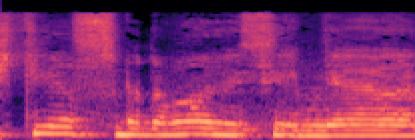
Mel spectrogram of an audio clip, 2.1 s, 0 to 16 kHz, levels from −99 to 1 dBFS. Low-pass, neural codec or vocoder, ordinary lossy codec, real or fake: 14.4 kHz; codec, 44.1 kHz, 3.4 kbps, Pupu-Codec; MP3, 48 kbps; fake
